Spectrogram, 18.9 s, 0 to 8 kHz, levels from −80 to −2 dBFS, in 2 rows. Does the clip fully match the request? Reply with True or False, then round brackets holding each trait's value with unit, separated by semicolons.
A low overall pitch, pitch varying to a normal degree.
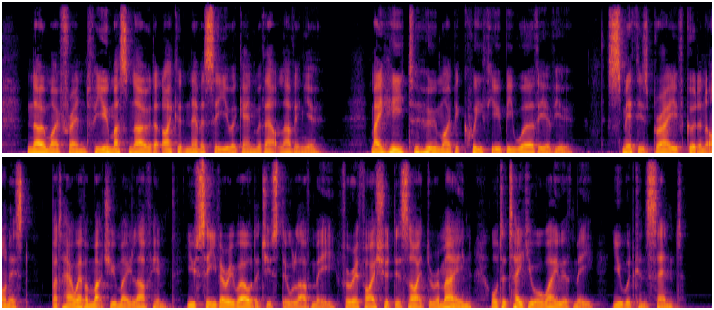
True (95 Hz; 3.5 semitones)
